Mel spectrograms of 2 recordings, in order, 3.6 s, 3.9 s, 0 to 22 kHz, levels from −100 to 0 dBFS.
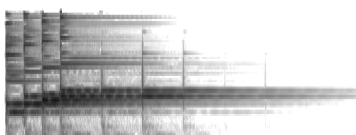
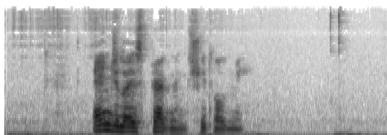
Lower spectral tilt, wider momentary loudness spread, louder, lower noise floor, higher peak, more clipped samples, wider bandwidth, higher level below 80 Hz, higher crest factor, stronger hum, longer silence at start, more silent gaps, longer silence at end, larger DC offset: second, 3 dB/octave vs -6 dB/octave; second, 19 LU vs 26 LU; about the same, -16 LUFS vs -17 LUFS; first, -68 dBFS vs -52 dBFS; about the same, 0 dBFS vs -2 dBFS; neither; about the same, 16 kHz vs 17 kHz; second, -62 dBFS vs -46 dBFS; about the same, 20 dB vs 18 dB; neither; about the same, 0.05 s vs 0.1 s; neither; first, 1.4 s vs 0.35 s; neither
